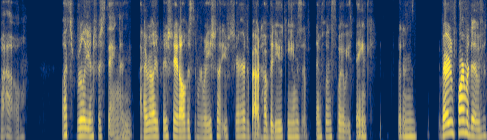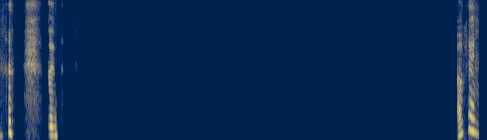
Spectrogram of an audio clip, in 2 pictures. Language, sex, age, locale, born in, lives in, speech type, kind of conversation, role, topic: English, female, 40-44, en-US, United States, United States, read, expert-assistant, asker, How do video games influence the way we think?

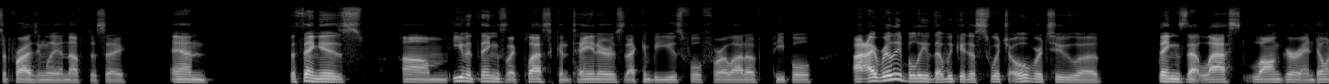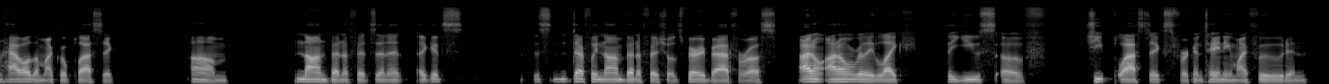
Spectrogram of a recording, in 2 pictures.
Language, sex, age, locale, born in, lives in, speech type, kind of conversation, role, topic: English, male, 25-29, en-US, United States, United States, conversation, podcast, host, How does plastic pollution change the health of our environment and the creatures living in it?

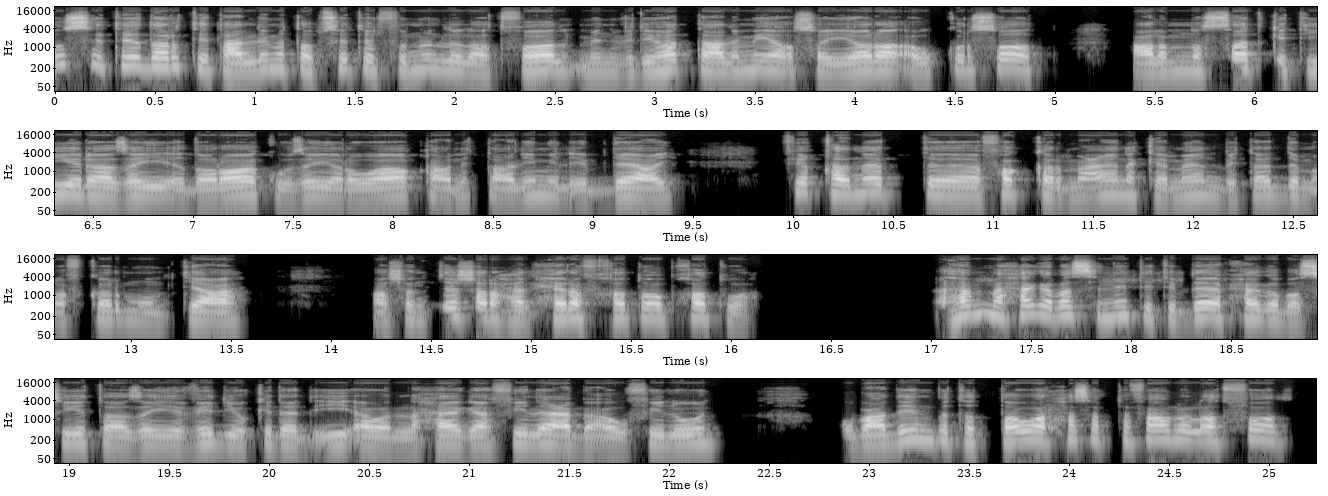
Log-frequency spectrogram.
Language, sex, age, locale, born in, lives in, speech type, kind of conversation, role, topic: Arabic, male, 40-44, ar-EG, Egypt, Egypt, read, expert-assistant, expert, إزاي ممكن نستغل التكنولوجيا علشان نحيي الفنون الشعبية المصرية ونوصّلها للعالم كله؟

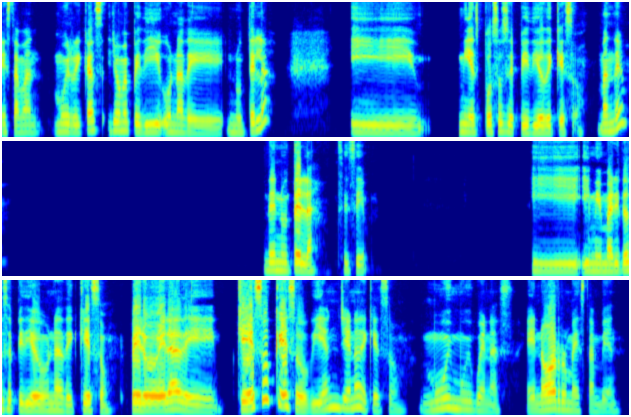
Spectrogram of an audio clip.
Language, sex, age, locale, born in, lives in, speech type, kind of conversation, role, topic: Spanish, female, 30-34, es-MX, Mexico, Mexico, conversation, podcast, guest, ¿Cuál ha sido tu comida callejera favorita durante un viaje?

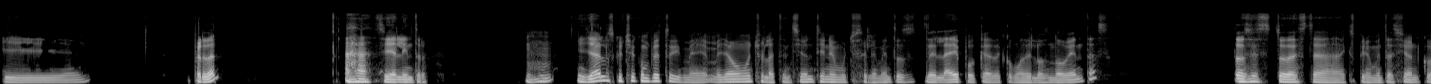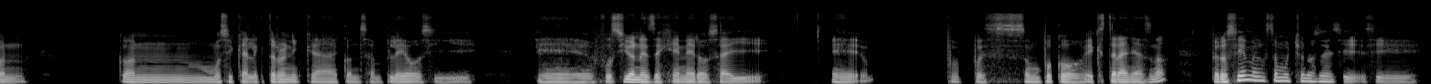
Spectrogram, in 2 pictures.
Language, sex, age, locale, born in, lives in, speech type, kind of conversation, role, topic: Spanish, male, 25-29, es-MX, Mexico, Mexico, conversation, unstructured, none, ¿Has descubierto a algún artista nuevo que te haya sorprendido?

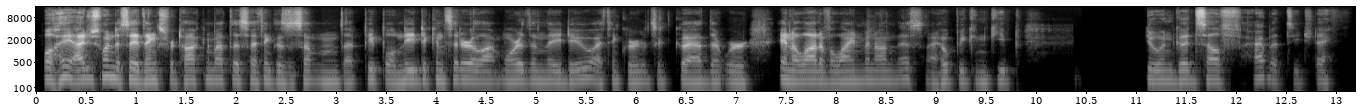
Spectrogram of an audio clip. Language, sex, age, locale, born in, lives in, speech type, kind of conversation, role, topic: English, male, 30-34, en-US, United States, United States, conversation, unstructured, none, What simple self-care habits do you actually keep doing?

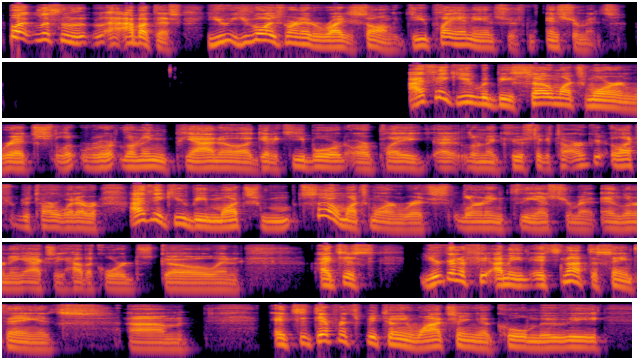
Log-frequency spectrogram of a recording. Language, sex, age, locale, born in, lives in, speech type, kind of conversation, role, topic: English, male, 50-54, en-US, United States, United States, conversation, podcast, guest, What influences the way you find and enjoy new music these days?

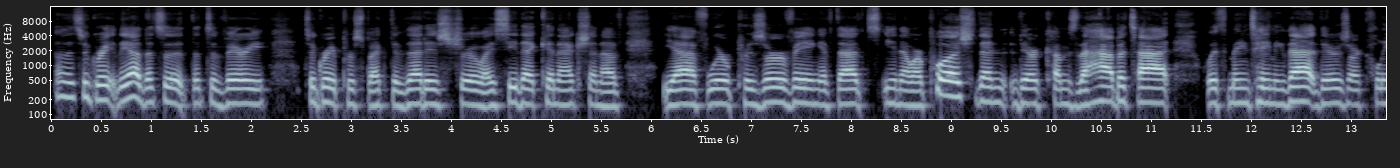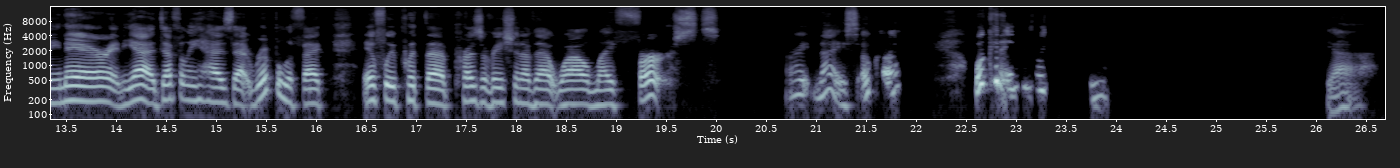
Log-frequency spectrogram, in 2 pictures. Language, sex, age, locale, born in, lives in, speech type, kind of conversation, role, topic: English, female, 45-49, en-US, United States, United States, conversation, podcast, host, How does protecting wildlife benefit both nature and people?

